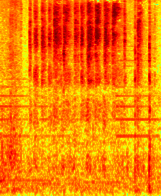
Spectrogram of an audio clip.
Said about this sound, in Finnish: niin nyt sä saat äh, tuota, niin kunnian kirjoittaa, kirjoittaa terveiset, terveiset sinne.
